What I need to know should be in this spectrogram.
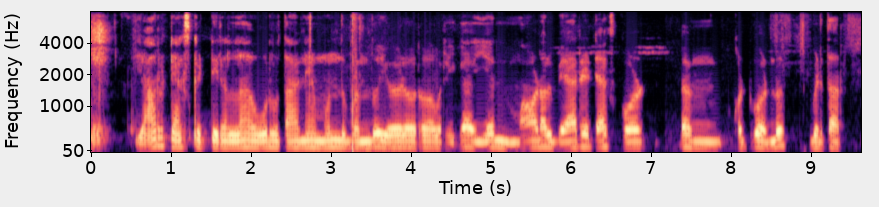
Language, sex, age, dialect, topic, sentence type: Kannada, male, 25-30, Northeastern, banking, statement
